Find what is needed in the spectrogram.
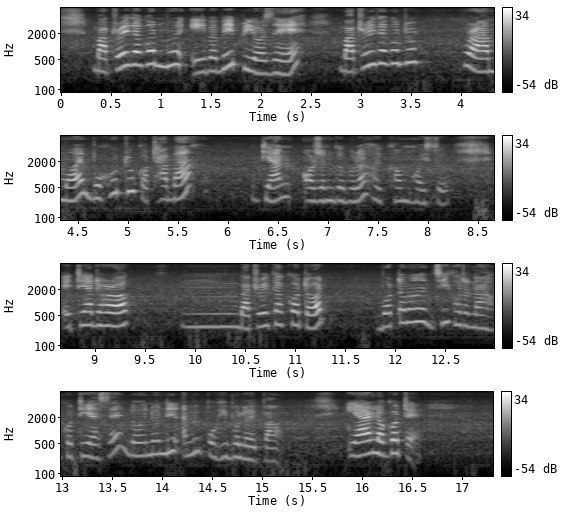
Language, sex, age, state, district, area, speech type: Assamese, female, 18-30, Assam, Lakhimpur, urban, spontaneous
